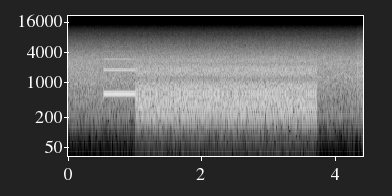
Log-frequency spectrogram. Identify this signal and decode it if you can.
POCSAG pager data (1200 baud), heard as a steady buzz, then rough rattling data, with radio hiss and a squelch burst at the end.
